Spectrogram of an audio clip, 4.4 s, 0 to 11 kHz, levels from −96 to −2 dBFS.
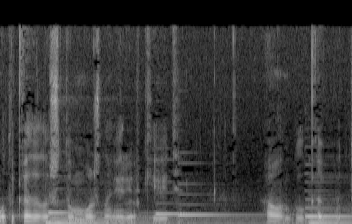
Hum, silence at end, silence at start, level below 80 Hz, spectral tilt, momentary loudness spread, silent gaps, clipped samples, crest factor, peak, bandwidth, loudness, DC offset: none; 0 s; 0 s; -46 dBFS; -4.5 dB/octave; 14 LU; none; under 0.1%; 22 dB; -14 dBFS; 10 kHz; -35 LUFS; under 0.1%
